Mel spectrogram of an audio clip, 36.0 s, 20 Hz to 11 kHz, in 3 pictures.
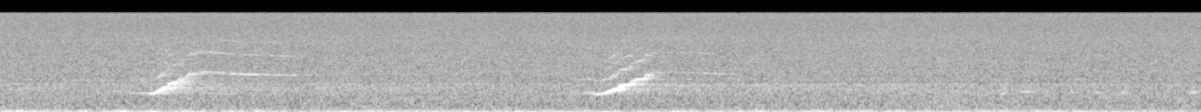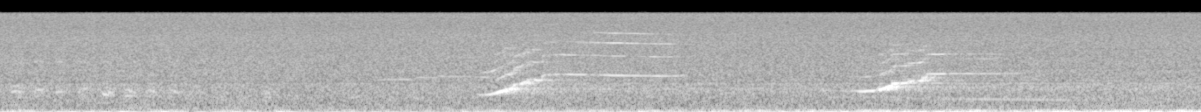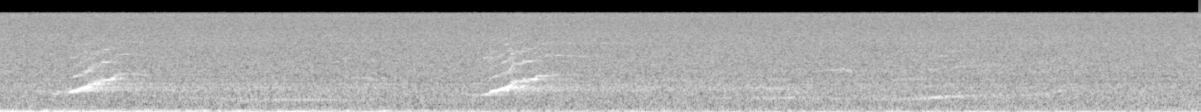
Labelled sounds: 1.7	3.0	humpback whale, 0.80 to 3.6 kHz
6.0	6.7	humpback whale, 0.80 to 1.6 kHz
7.0	7.3	humpback whale, 1.1 to 1.2 kHz
15.8	18.8	humpback whale, 0.80 to 4.5 kHz
20.9	21.8	humpback whale, 0.80 to 2.5 kHz
24.7	25.3	humpback whale, 0.80 to 1.5 kHz
28.9	29.7	humpback whale, 0.80 to 2.3 kHz
32.3	32.6	humpback whale, 1.2 to 1.5 kHz

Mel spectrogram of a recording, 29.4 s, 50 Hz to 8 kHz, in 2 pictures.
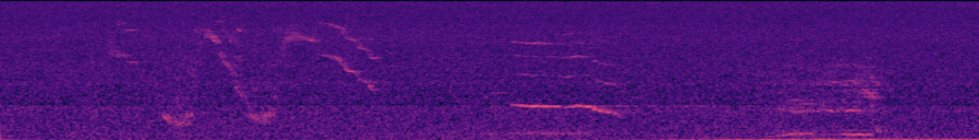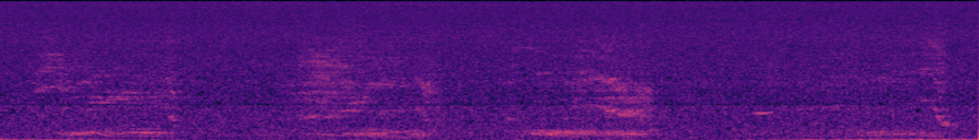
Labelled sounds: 1.6	2.0	humpback whale, 2.2 to 2.7 kHz
3.0	3.8	humpback whale, 0.80 to 4.1 kHz
4.3	5.7	humpback whale, 1.1 to 4.9 kHz
7.7	8.8	humpback whale, 0.80 to 3.2 kHz
11.9	13.2	humpback whale, 0.80 to 1.4 kHz
15.2	16.8	humpback whale, 0.80 to 2.5 kHz
19.9	20.5	humpback whale, 0.80 to 1.4 kHz
22.7	23.0	humpback whale, 1.5 to 1.7 kHz
23.6	24.4	humpback whale, 0.83 to 1.5 kHz

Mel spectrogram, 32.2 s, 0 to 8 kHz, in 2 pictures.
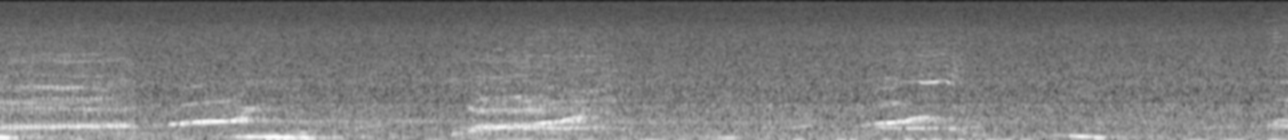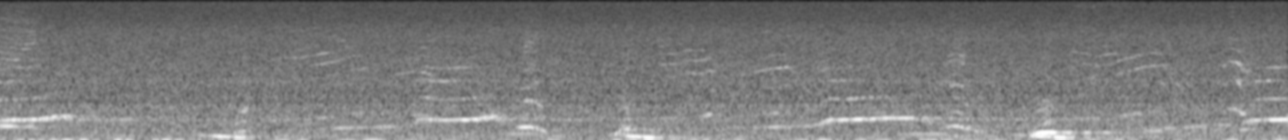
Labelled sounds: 0.0	0.8	humpback whale, 0.80 to 1.2 kHz
11.4	11.9	humpback whale, 1.2 to 1.4 kHz
16.1	16.6	humpback whale, 2.0 to 3.1 kHz
19.8	20.4	humpback whale, 1.8 to 2.3 kHz
21.1	22.0	humpback whale, 1.3 to 1.8 kHz
22.6	22.9	humpback whale, 0.80 to 0.90 kHz
25.5	26.0	humpback whale, 1.6 to 2.3 kHz
29.5	30.7	humpback whale, 1.6 to 2.6 kHz
31.5	32.1	humpback whale, 0.83 to 2.1 kHz

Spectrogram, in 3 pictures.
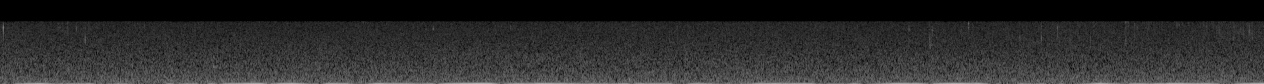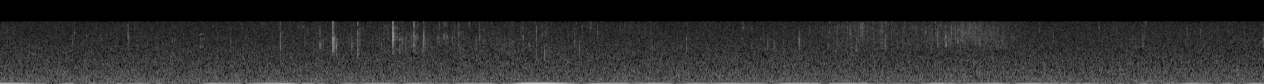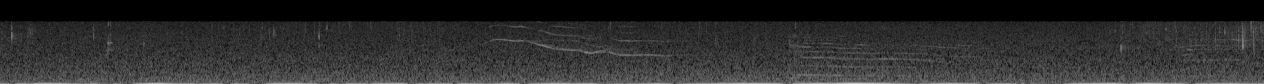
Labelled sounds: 30.1	32.1	killer whale, Bigg's (transient), Gulf of Alaska transient, 1.3 to 8.0 kHz
33.1	35.0	killer whale, Bigg's (transient), Gulf of Alaska transient, 0 to 3.0 kHz
36.9	37.9	killer whale, Bigg's (transient), Gulf of Alaska transient, 0.37 to 2.5 kHz

